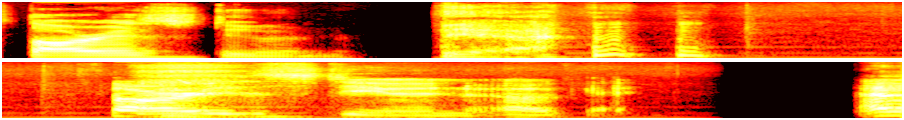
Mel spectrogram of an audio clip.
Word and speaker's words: Tharizdune: Jujubee, Yeah, he's either pronounced Jublex or Zuiblex. but also like Tharzadune is like Thurizadune. Yeah, Tharizdune. Yeah, and I was just like, nah, Tharzadune's Oh yeah, better. it's Tharizdune.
